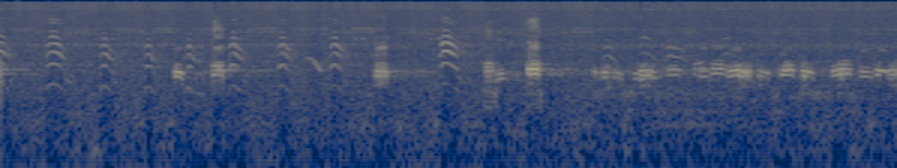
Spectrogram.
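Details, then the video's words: Wild buff-necked ibis in its natural habitat in Brazil's Cerrado biome, giving a fast run of loud, nasal, honking notes rich in harmonics, several each second, some overlapping, over a steady background hiss. "CANTO da CURICACA (THERISTICUS CAUDATUS), BUFF-NECKED IBIS"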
